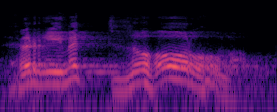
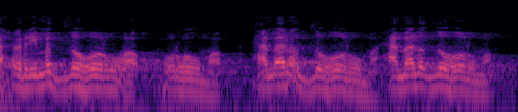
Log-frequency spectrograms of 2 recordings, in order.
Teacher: ويثبت التاء عند أصول الثنايا، عند جذور الثنايا، ثم اللسان ينتقل إلى رأسهما · Shown in: first take · Term: إظهار تاء التأنيث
